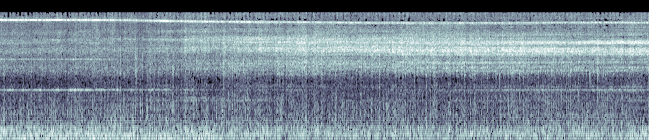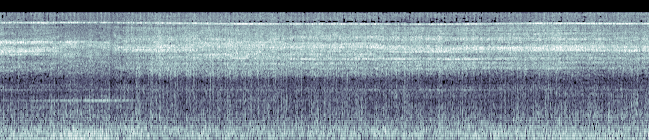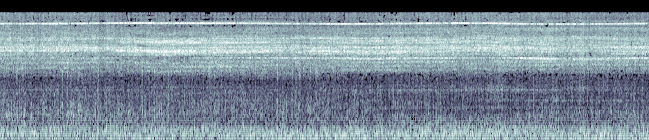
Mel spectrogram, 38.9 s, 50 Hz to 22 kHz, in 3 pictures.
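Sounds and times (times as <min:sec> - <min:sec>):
thin high whine: 0:00.0 - 0:19.1
helicopter engine and rotor noise: 0:00.0 - 0:38.9.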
